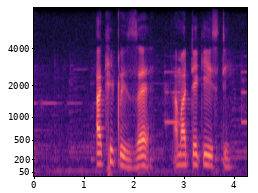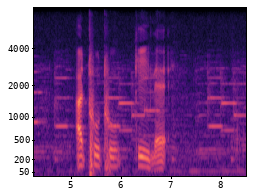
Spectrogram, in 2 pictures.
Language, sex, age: Zulu, male, 19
